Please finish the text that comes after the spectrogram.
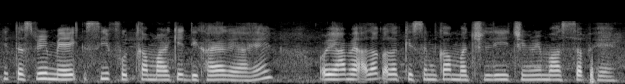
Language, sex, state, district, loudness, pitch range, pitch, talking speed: Hindi, female, Arunachal Pradesh, Papum Pare, -15 LUFS, 215-235 Hz, 225 Hz, 210 wpm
